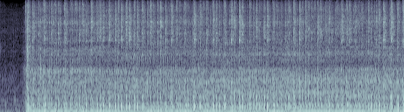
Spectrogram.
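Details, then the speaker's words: Customer carbureted motorcycle after repair, idle and air screws just set, engine still somewhat warm: it catches right away and settles into a crisp, even idle with a steady beat and no stumbles; normal start and idle. "So we're gonna start it up, take it for a rip, see what it does. It's still pretty warm, it ain't cold. But it ain't that hot either."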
